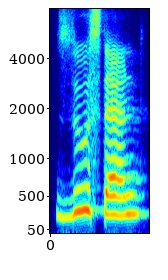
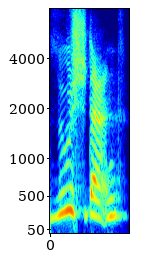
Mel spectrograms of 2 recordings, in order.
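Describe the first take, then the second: First: The name is said with an English pronunciation. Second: The name is said with a German pronunciation. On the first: The speaker calls it wrong. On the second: The speaker calls it right.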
